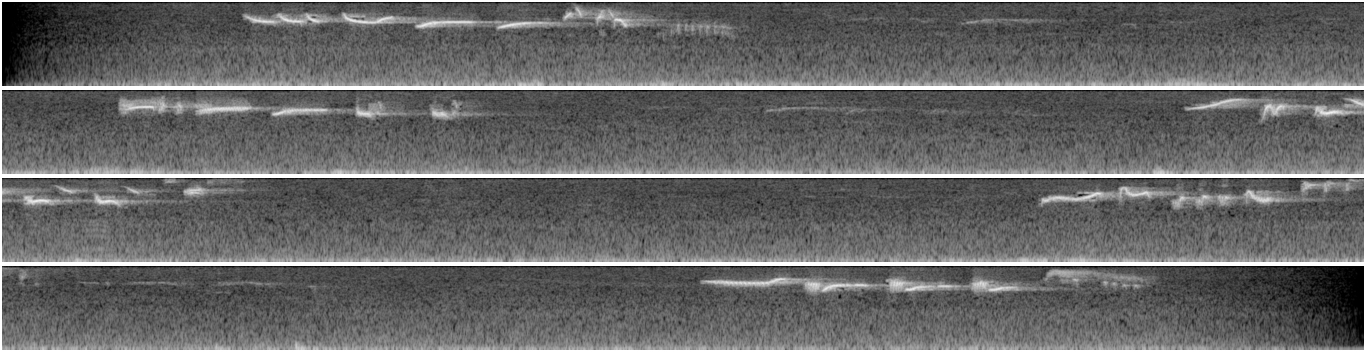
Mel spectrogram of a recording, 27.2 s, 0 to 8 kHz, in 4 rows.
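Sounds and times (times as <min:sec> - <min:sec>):
ooruri singing: 0:01.2 - 0:06.8, 0:07.4 - 0:09.4, 0:10.0 - 0:12.1, 0:12.7 - 0:15.0, 0:17.6 - 0:22.2, 0:22.8 - 0:26.2.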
